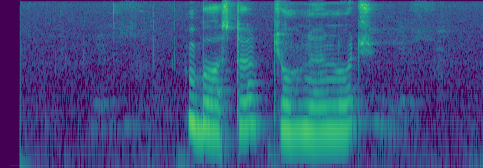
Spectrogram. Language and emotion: Russian, neutral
